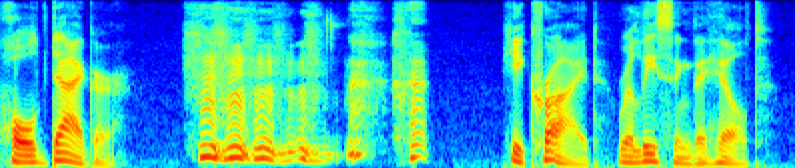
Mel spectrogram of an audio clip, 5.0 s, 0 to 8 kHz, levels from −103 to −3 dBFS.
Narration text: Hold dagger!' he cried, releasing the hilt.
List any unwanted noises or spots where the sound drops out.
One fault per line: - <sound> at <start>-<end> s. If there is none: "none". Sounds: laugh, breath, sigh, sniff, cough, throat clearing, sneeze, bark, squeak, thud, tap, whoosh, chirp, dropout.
- laugh at 1.1-2.7 s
